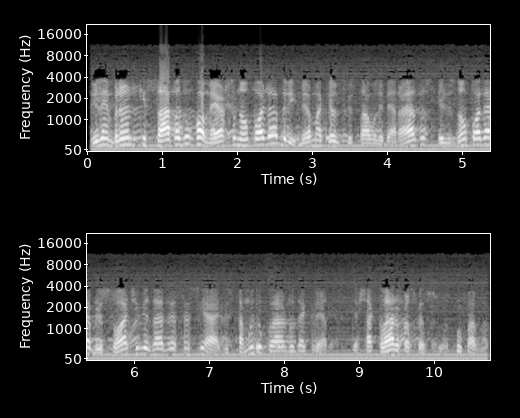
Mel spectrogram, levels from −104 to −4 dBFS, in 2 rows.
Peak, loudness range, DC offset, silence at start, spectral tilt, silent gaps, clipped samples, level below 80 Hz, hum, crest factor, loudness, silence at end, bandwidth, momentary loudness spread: 0 dBFS; 6 LU; under 0.1%; 0.05 s; -7.5 dB/octave; none; under 0.1%; -34 dBFS; 60 Hz at -30 dBFS; 16 dB; -17 LUFS; 0.05 s; 9 kHz; 14 LU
